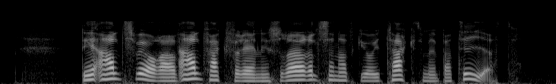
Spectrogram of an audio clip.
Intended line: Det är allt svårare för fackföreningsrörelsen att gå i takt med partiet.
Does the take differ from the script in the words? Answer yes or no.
yes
